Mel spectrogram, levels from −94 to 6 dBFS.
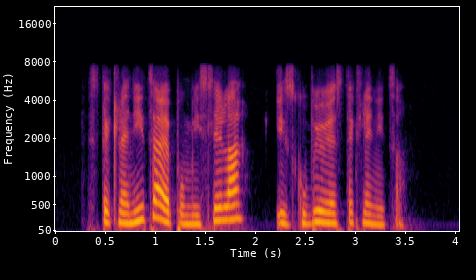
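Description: Throughout the speech, the AMR wideband (HD Voice) codec leaves plainly audible damage. The vocal tract model is being fed too few bits to track the pulses driving it, so the sound turns rough and raspy. That points to one of the lowest rates, consistent with about 8.85 kbit/s. On a spectrogram, harmonics look smeared and grainy, the 6.4 to 7 kHz band shows diffuse noise rather than structure, and nothing appears above 7.4 kHz.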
